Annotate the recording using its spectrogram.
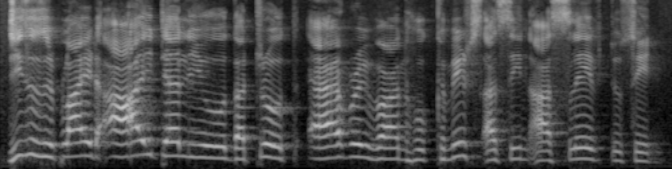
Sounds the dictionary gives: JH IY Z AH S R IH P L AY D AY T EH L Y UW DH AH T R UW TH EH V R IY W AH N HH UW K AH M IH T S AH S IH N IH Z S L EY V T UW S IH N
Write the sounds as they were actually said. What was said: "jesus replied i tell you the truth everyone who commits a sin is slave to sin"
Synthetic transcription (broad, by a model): JH IY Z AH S R IH P L AY D AY T EH L Y UW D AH T R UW T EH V R IY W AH N HH UW K AH M IH T S AH S IH N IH S L EY V T UW S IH N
